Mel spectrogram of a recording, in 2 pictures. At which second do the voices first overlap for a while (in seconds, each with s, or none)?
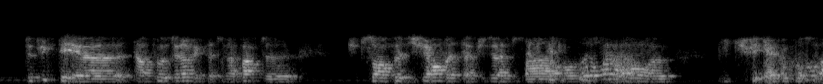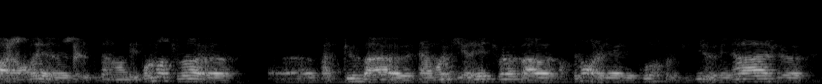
5.2 s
